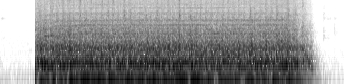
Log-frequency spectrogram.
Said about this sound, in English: I again will zigzag stitch with white thread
